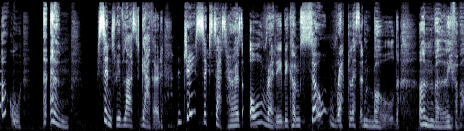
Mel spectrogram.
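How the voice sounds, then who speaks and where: A woman uses a put-on character voice at a medium pitch. She speaks at a fairly slow pace with long, frequent pauses. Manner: scornful, haughty.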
